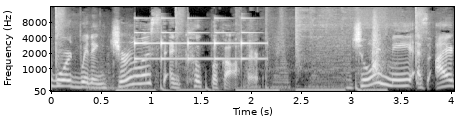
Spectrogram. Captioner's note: bell dinging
